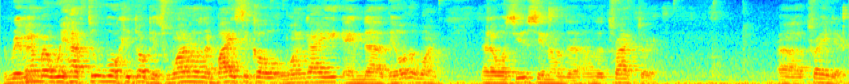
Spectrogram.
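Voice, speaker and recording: A Cuban man hosts a ham radio livestream, telling stories in a chatty way during a casual group video chat, with halting restarts. His voice is slightly high. The video-call audio sounds distant and roomy, with a faint hiss.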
